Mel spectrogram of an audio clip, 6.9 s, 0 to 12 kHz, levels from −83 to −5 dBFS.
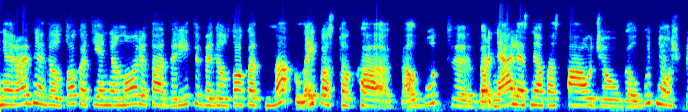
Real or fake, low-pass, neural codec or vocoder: real; 10.8 kHz; none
